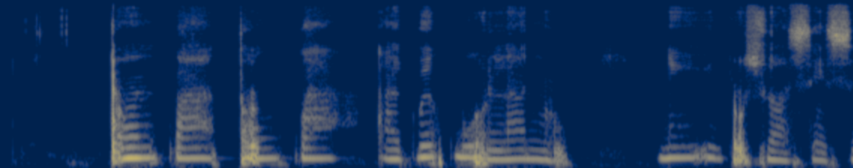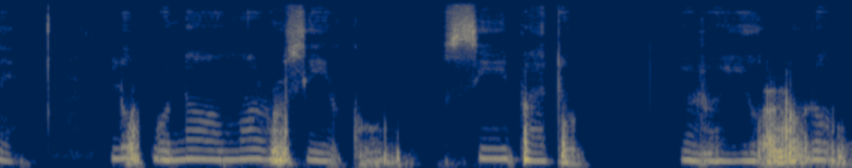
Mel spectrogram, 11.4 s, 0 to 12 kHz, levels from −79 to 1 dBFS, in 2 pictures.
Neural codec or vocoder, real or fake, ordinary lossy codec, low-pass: codec, 32 kHz, 1.9 kbps, SNAC; fake; none; 10.8 kHz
